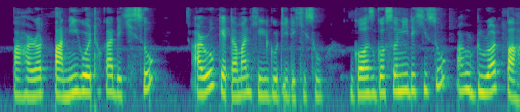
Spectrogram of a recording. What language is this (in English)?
Assamese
